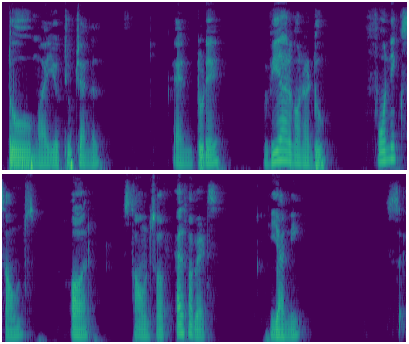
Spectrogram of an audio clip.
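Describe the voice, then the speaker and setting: A man with an Indian accent gives a phonics lesson for children, speaking very slowly and patiently. His voice sits at an ordinary middle pitch. The recording is dull and lo-fi. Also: darkish tone. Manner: explains patiently, asks questions back to kids. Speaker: teacher.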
